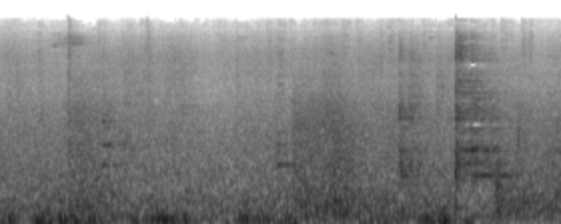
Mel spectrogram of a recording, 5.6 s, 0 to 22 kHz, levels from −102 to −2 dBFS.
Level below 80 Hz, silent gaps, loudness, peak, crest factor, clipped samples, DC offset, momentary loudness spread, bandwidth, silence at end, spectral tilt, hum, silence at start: -26 dBFS; none; -22 LUFS; -2 dBFS; 20 dB; under 0.1%; under 0.1%; 7 LU; 16 kHz; 0 s; -4 dB/octave; none; 0 s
